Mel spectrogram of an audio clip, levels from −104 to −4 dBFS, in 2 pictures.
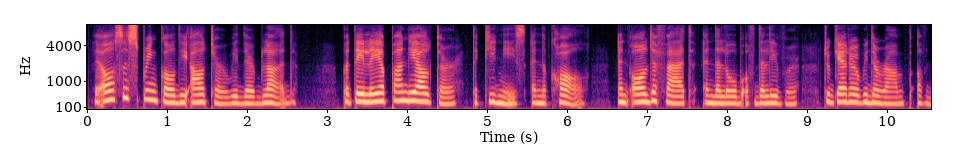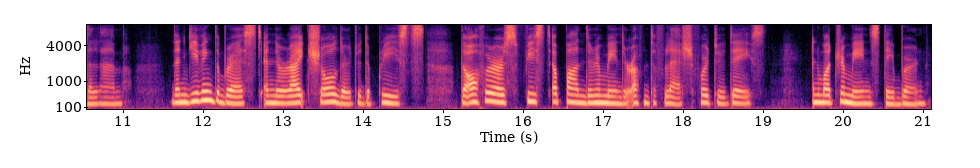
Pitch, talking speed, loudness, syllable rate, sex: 210 Hz, 180 wpm, -19 LUFS, 4.6 syllables/s, female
